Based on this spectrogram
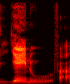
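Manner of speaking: accented 'ye', first-syllable stress, long second syllable 'nu'. Explaining how to pronounce Yenufa, stress on first syllable 'Ye'. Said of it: "an accented first syllable and a long unaccented second second syllable".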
